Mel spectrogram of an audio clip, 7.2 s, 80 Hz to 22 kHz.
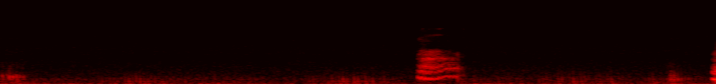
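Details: Elderly tabby cat from Great Britain, soon 12, making random squeaks while entertaining himself: a short nasal squeak midway and another bright chirp cut off at the end, otherwise quiet room with faint low hum.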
